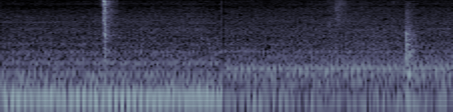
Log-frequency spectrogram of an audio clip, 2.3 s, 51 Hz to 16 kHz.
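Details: New Fischer Panda genset in a Tiara 34 boat under load with both air conditioners and both battery chargers on: steady low drone that settles slightly lower as load comes on, then holds smooth and even; healthy.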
